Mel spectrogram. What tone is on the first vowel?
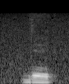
low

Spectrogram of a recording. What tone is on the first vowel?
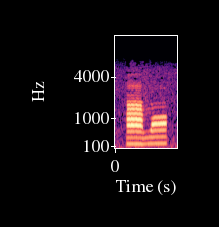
low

